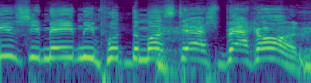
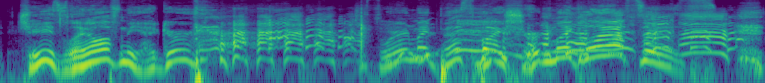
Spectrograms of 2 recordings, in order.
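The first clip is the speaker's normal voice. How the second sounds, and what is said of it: Impression of Kip from Napoleon Dynamite. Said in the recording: “a mix between a serial killer and Kip from Napoleon Dynamite ... You do a great Kip impersonation.”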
